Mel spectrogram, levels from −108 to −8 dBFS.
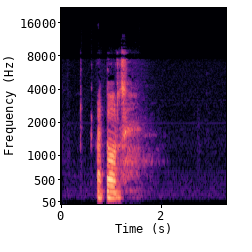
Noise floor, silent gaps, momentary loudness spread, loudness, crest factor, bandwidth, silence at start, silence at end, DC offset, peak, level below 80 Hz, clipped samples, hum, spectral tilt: -78 dBFS; none; 20 LU; -23 LUFS; 22 dB; 9.4 kHz; 0.75 s; 1.85 s; under 0.1%; -6 dBFS; -74 dBFS; under 0.1%; none; -5 dB/octave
